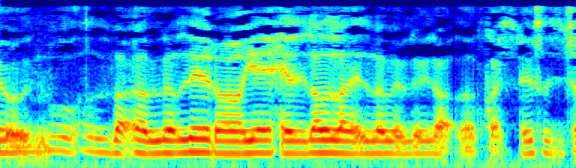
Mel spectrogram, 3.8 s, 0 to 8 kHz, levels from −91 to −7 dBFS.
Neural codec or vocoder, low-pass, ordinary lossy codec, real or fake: autoencoder, 22.05 kHz, a latent of 192 numbers a frame, VITS, trained on many speakers; 7.2 kHz; MP3, 32 kbps; fake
